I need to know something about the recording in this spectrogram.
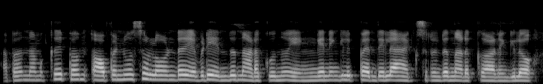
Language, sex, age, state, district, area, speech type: Malayalam, female, 60+, Kerala, Kozhikode, urban, spontaneous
